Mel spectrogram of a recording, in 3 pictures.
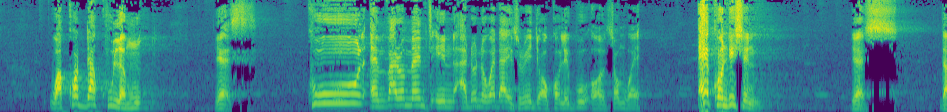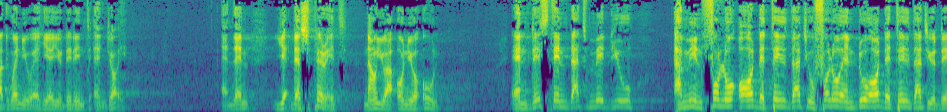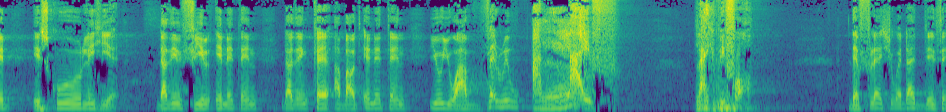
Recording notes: Preached at the Doxa Service 20012024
